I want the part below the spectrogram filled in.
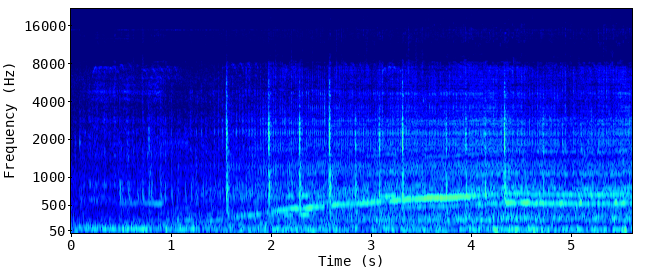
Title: Sur-Ron knocking sound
